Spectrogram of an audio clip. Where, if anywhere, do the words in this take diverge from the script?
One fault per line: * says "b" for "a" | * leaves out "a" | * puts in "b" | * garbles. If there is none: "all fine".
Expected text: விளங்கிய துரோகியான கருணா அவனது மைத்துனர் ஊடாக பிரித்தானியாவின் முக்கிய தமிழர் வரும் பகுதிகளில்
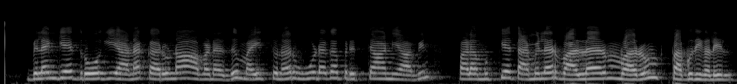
* puts in "பல"
* puts in "வலம்"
